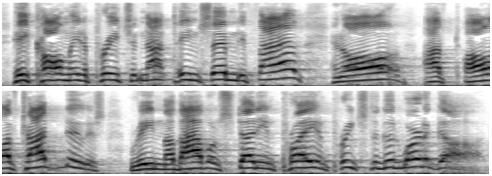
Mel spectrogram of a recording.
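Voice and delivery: loud, high pulpit voice; forceful preaching. Real, not acted. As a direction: drive it home to the congregation. Preaches with raised voice.

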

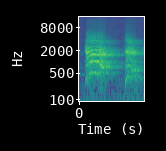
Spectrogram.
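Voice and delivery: loud high cry of here; calling out. Acted. Wounded soldier calling loudly to the nurse. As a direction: call out across the field, loud and high.

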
